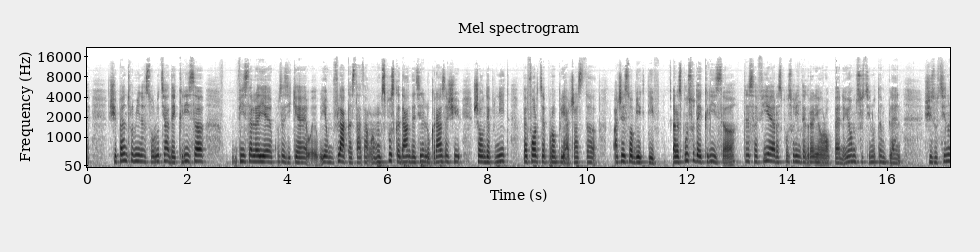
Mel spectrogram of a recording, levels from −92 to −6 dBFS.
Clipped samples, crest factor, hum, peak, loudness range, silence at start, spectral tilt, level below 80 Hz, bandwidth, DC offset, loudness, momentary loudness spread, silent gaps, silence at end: under 0.1%; 18 dB; none; -8 dBFS; 3 LU; 0 s; -4.5 dB/octave; -48 dBFS; 15.5 kHz; under 0.1%; -25 LUFS; 9 LU; none; 0 s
